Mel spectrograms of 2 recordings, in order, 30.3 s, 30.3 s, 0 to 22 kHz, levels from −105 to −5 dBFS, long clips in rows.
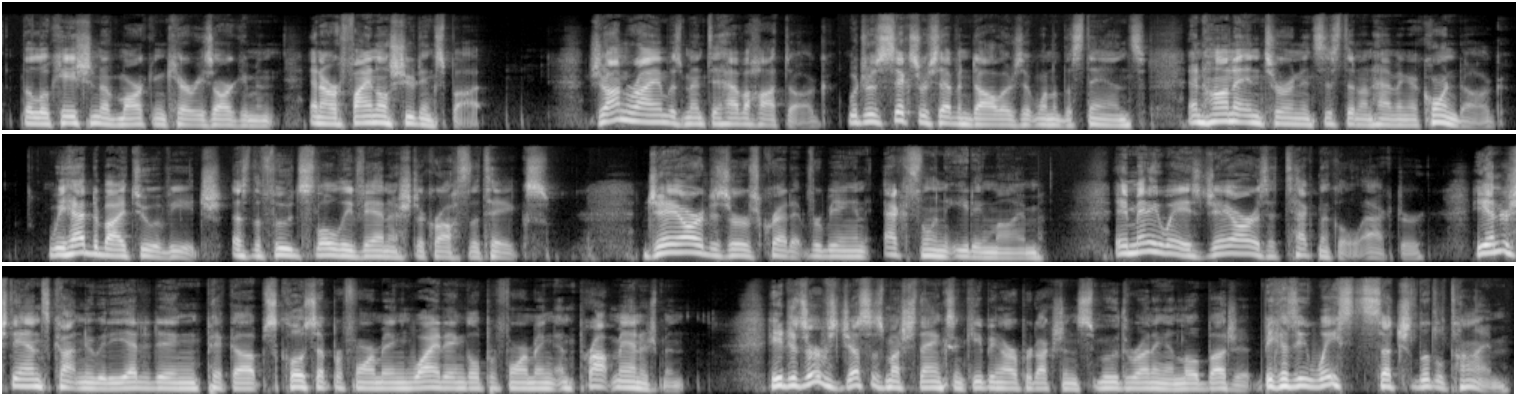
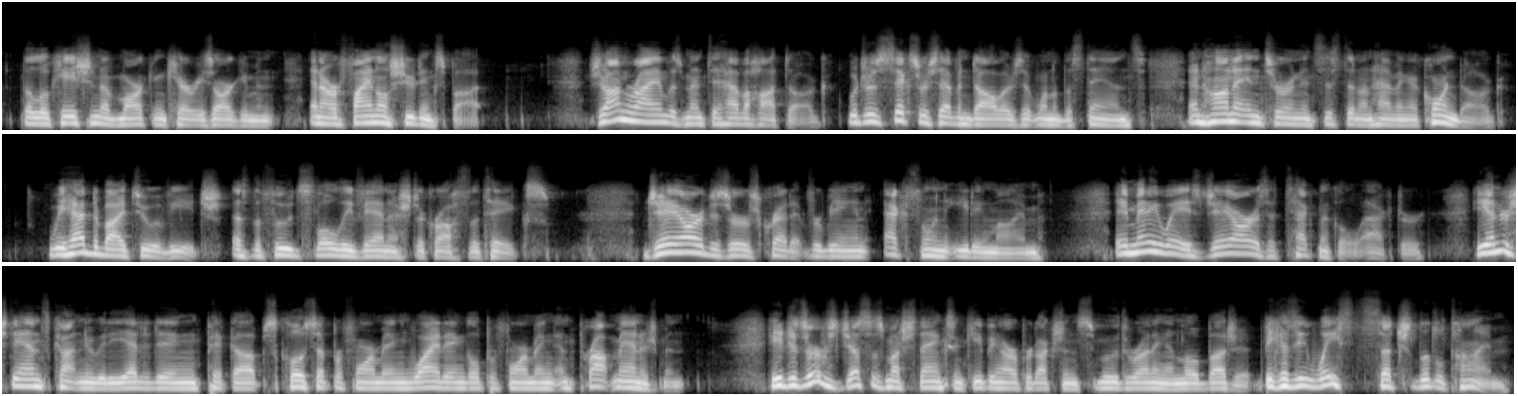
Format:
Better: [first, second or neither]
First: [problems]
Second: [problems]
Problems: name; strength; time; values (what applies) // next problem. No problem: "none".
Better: first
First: none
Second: muffled; slightly; fading above 3.5 kHz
